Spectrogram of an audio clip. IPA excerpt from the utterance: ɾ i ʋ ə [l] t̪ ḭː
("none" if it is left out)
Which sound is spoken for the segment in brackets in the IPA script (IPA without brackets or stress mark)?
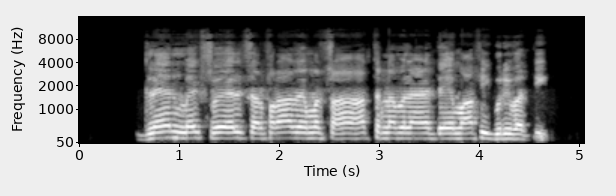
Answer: ɾ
